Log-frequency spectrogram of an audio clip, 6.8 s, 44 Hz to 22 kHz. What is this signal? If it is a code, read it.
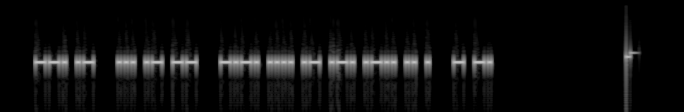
Morse code, heard as a keyed tone, about 36 wpm, 700 Hz. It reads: GA SAM CHARLIE TN
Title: K1USN SST QSO Practice - 35wpm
